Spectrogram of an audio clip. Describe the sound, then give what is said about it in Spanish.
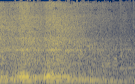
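A motorcycle engine being started and revved: two short swelling revs in quick succession, then steadier mid-pitched running that slowly fades. “Vamos a prender un momento la moto para llevar.”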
